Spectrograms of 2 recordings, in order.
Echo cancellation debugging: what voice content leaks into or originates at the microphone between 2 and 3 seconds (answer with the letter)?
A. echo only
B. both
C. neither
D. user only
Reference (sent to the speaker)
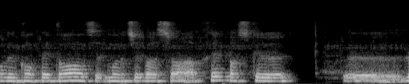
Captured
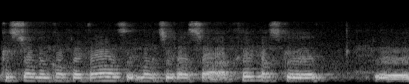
A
